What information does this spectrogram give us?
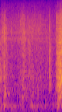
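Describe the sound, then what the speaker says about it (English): A zipper on a flat-pack ballot box is pulled closed around the lid at the start of poll, heard as a short, close zip over quiet room tone with a brighter rasp near the end. "pull the zip right round and it will clip into the grey"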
